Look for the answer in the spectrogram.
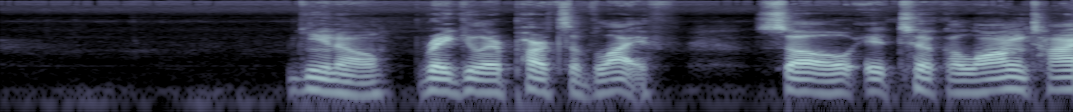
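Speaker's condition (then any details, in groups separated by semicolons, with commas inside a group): No condition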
